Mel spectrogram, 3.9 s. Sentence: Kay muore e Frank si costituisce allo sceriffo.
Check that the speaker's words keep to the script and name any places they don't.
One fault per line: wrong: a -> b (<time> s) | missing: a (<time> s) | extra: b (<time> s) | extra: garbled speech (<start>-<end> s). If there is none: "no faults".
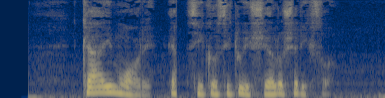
missing: Frank (1.8 s)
